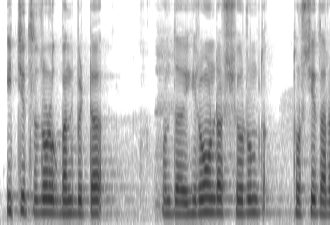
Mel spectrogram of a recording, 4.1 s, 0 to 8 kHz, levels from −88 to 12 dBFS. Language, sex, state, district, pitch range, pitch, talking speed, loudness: Kannada, male, Karnataka, Koppal, 170-180 Hz, 175 Hz, 115 wpm, -17 LUFS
